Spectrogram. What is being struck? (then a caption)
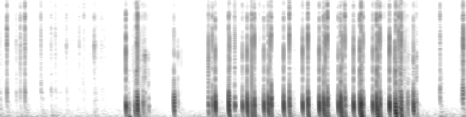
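Plastic car phone holder. Fingertips and painted nails tap and scratch the glossy iridescent face of an empty, vent-mounted car phone holder in a truck; the holder is a small, hollow plastic body with chrome-look side arms. Faint, scattered ticks come first, then from about three seconds a fast, irregular run of louder, sharp, dry plastic clicks with almost no ring.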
